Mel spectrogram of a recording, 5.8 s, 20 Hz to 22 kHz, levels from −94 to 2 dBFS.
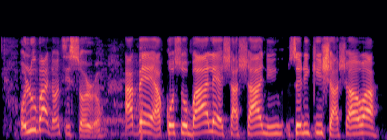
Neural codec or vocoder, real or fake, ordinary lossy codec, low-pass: none; real; none; 7.2 kHz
